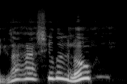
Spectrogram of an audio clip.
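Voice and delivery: high-pitched, rushed question; incredulous. Real, not acted. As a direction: ask it fast in high-pitched disbelief. Reacting in disbelief to photo.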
